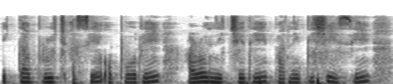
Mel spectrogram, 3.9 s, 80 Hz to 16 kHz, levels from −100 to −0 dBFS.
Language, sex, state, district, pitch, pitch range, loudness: Nagamese, female, Nagaland, Kohima, 175 Hz, 160-185 Hz, -19 LUFS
